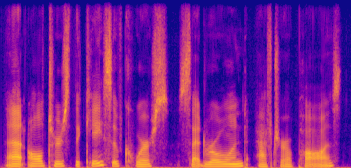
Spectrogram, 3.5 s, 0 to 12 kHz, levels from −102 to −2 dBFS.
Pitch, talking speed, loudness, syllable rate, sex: 165 Hz, 190 wpm, -22 LUFS, 5.0 syllables/s, female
